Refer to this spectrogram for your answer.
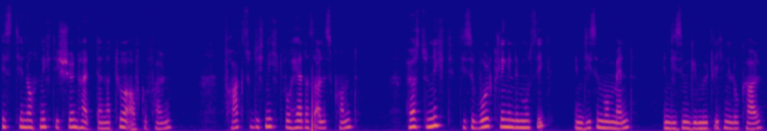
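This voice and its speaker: A woman voicing a calm, spiritual young man. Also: fairly low pitch, normal speed, close to an everyday voice. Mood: earnest, calm. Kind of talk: audiobook reading.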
